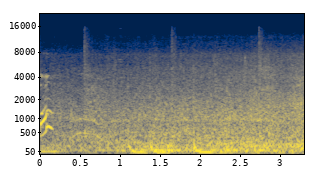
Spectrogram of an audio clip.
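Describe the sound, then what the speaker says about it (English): Water rushing in a wave river ride at the Atlantis Aquaventure water park in Dubai, a loud, steady wash of churning water and wind buffeting close by, with voices mixed in. "This is like a wave river, no?"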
